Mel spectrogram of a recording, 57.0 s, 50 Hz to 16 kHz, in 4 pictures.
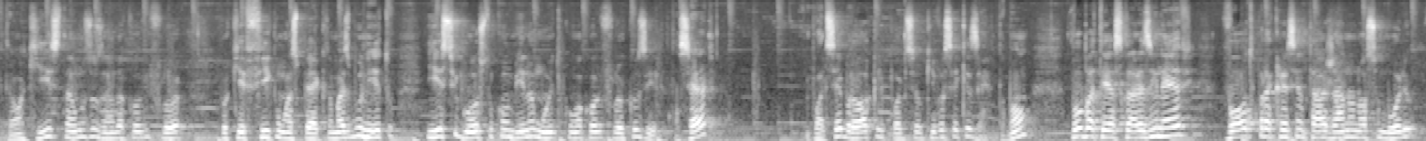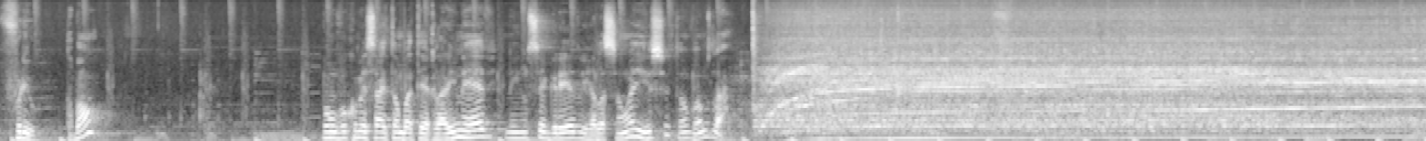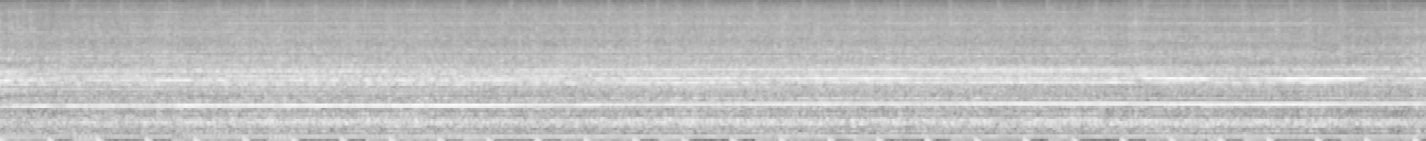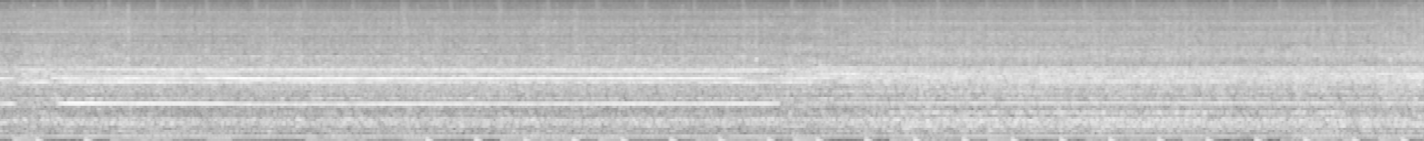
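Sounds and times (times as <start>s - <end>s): electric mixer whining: 21.6s - 57.0s.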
